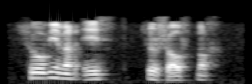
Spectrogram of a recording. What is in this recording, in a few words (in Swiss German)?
"isst", alsace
